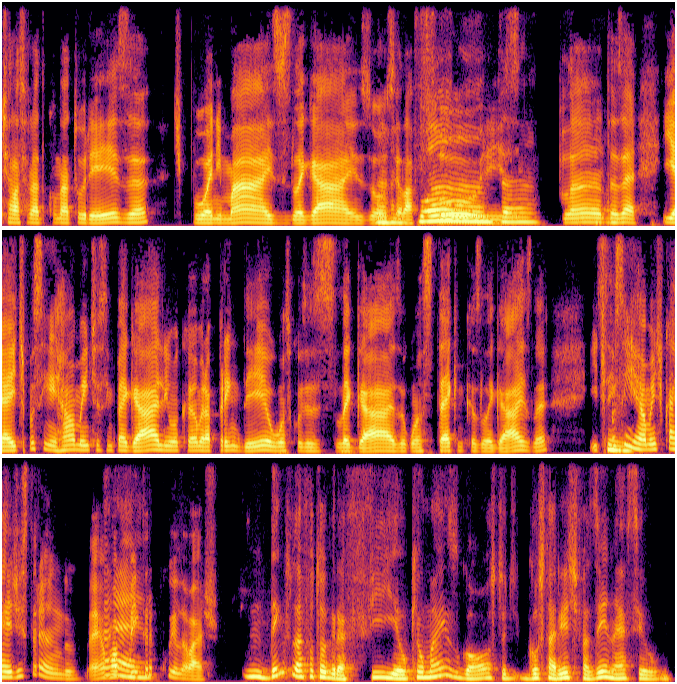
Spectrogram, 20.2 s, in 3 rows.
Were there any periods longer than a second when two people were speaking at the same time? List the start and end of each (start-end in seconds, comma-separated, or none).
3.8-5.2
